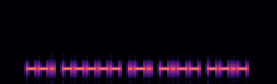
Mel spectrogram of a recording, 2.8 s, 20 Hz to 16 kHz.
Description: Morse code, heard as a keyed tone, about 37 wpm, 700 Hz. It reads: G0RYQ
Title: DXCC-100 Call Signs - 5 Characters - Repeated 3x - 40wpm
